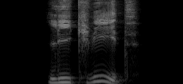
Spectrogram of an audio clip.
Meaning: liquid
- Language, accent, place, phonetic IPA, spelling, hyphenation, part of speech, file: German, Germany, Berlin, [liˈkviːt], Liquid, Li‧quid, noun, De-Liquid.ogg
